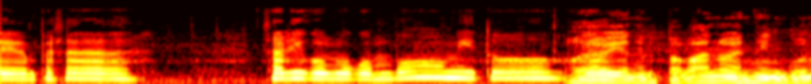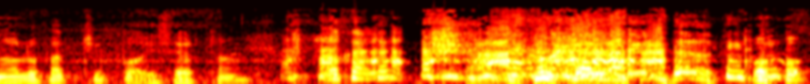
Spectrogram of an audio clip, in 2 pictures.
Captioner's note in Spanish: risas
